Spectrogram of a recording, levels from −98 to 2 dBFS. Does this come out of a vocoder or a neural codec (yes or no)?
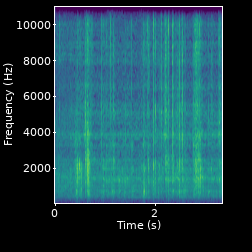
yes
